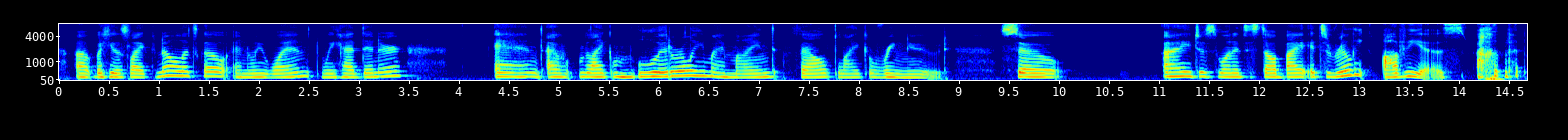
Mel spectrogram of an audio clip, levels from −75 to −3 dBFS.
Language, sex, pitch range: Spanish, female, 175-220 Hz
